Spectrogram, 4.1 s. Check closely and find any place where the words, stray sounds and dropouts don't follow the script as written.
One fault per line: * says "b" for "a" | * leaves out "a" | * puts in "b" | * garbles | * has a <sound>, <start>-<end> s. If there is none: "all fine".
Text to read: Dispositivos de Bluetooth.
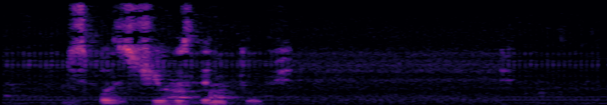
all fine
